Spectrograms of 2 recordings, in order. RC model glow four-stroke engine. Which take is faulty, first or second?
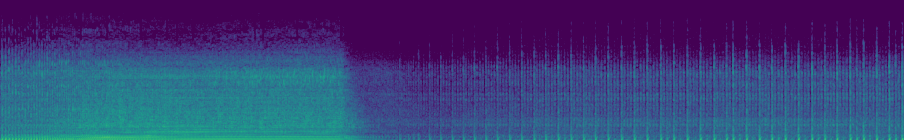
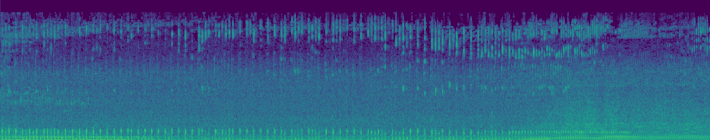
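second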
